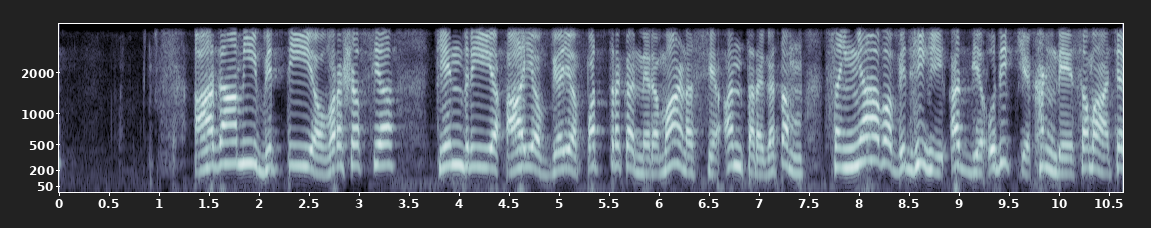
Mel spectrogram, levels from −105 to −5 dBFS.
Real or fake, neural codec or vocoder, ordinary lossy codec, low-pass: fake; codec, 44.1 kHz, 7.8 kbps, Pupu-Codec; none; 3.6 kHz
